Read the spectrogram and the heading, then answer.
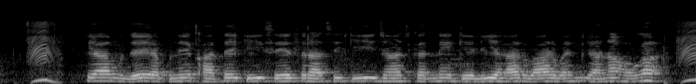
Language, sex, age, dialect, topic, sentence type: Hindi, male, 25-30, Marwari Dhudhari, banking, question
